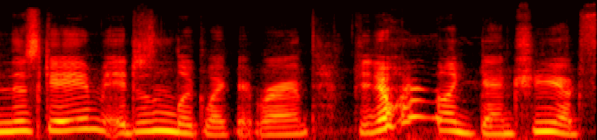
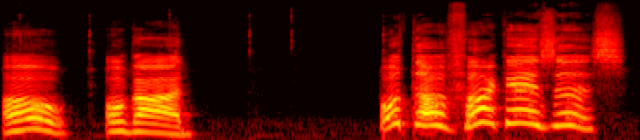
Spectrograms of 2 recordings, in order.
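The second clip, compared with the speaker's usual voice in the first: high, loud, drawn-out disbelief; real shock, dragged out; shocked outburst; 6 semitones higher, 8 dB louder, slower than usual. Real, not acted. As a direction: blurt it out, stunned. Shocked at game message.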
